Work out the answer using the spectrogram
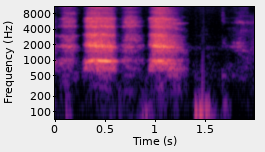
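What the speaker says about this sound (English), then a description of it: "take a deep in-breath and basically start panting, like a gasp or a pant" A person gasping and panting, with sharp breathy inhalations and short shallow breaths in quick succession, close and fairly loud.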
